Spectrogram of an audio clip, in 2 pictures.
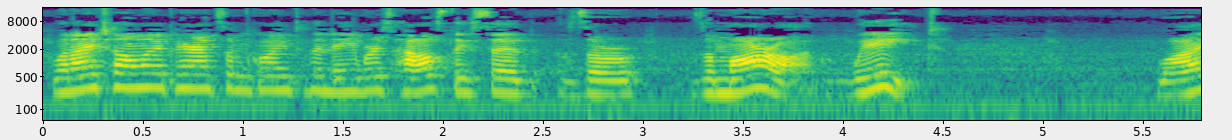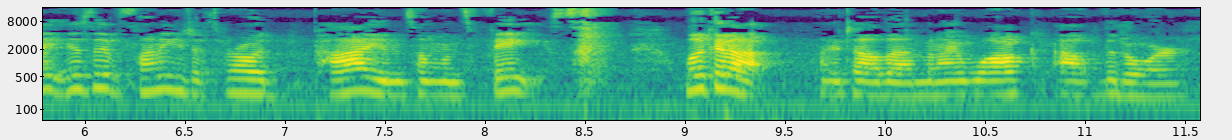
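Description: A young woman reading a children's novel aloud at home, with lively jumps in pitch when she reads dialogue. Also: moderate pace, a little hiss or hum, poor audio. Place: living room at home, indoors.

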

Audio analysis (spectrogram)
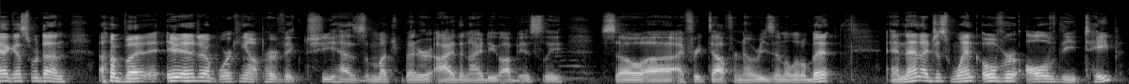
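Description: Laid-back man narrating a DIY build. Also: mid-range voice. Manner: relaxed, chatty, self-deprecating with fillers. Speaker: DIY car channel host. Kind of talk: casual how-to voice-over.

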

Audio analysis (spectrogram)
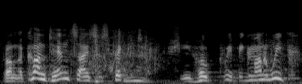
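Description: An actor playing a brisk, teasing gentleman detective with a British accent, crisp, commanding and wry, in 1940s radio style. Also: high voice, very animated. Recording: dull, noisy old radio recording.

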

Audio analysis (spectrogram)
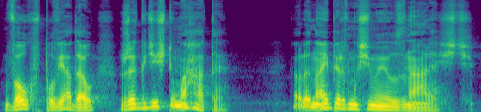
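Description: A man's voice: lowish voice, big pitch swings, measured pace, gravelly, dark tone, full character voice. A man playing a grim, seasoned witch hunter who speaks solemnly, like an old-time storyteller, in a scripted audio drama. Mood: grim, reminiscing.

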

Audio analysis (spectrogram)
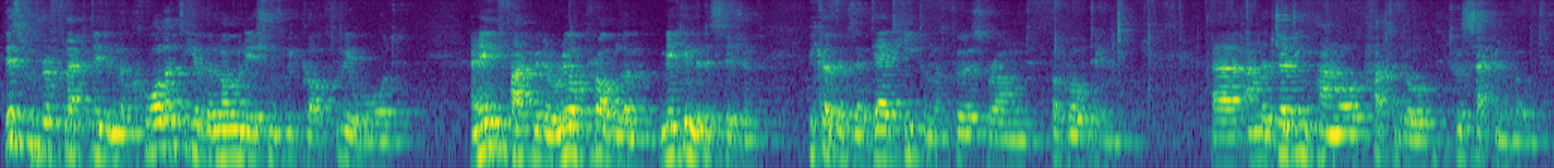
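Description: A man's voice: medium pitch, a little fast. A man in his thirties reading a formal, scripted award presentation speech as a sponsor. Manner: formal, reading from prepared notes. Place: conference room, indoors. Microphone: lectern mic, picked up by distant camera. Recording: echoey room from far off, hissy background noise.

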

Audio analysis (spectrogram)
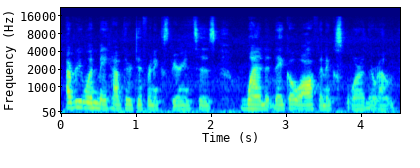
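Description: A woman's voice: low-pitched, fairly quick, crowd noise, poor audio. A young woman with a congested voice from a cold, chatting and explaining in a casual vlog. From United States. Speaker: vlogger. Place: bedroom at home.

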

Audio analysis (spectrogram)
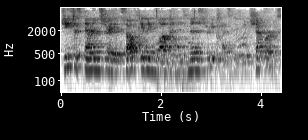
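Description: A woman's voice: fairly low pitch, mellow. Older woman pastor in an echoey church. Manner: homely, unhurried, with frequent ums. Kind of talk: church announcements and liturgy. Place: church sanctuary. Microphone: pulpit mic from a far camera. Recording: echoey church from far off, noisy.

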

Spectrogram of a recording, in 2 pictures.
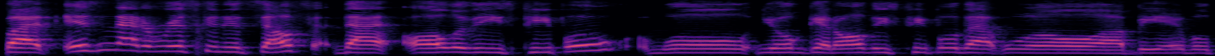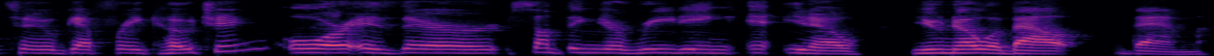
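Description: A woman hosting a podcast interview, giving quick affirmations and asking long, halting questions. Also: mid-range voice, a little mellow. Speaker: podcast host.

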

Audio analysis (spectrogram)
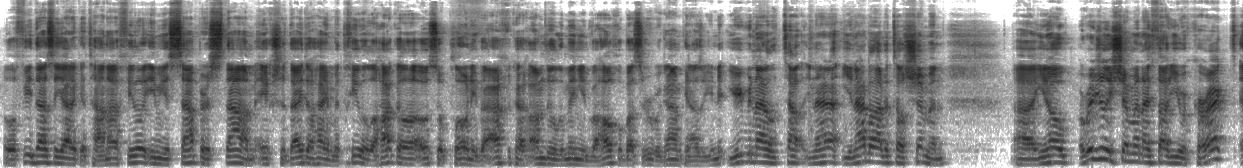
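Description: A man's voice: mid-range voice, rapid-fire, a bit bright. A man, giving an informal religious lesson in a conversational, explanatory way. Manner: conversational, often checks in with rhetorical questions. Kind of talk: informal lecture, reading a text and explaining it. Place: small home room with bookshelf.

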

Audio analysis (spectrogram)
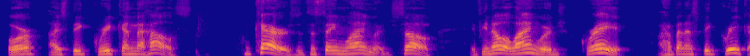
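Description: A middle-aged man teaching networking on a live stream, answering viewer questions in a blunt, emphatic, matter-of-fact way. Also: on the high side. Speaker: networking instructor. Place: indoor studio with virtual backdrop.

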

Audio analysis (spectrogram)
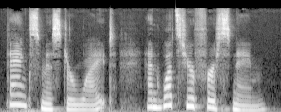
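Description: Slow, clear-speaking woman. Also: medium pitch, big pitch swings, a little mellow, no room sound. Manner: slow, clear, careful enunciation. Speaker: voice actor in listening exercise. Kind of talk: scripted English listening dialogue.

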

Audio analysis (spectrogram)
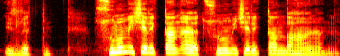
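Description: Blunt streamer with animated pitch. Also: male voice, fast talker, dry recording, clean studio sound. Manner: blunt, slangy, repeats himself for emphasis. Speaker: streamer reacting to a video. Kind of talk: casual stream commentary.

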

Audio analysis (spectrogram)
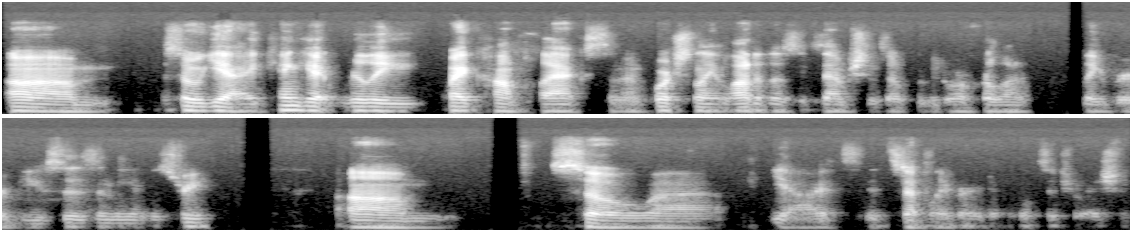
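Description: Deep-voiced man, brisk and measured. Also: flat delivery, gravelly, a bit bright, low-quality recording. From United States. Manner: measured, articulate, many "um"s and restarts. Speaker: guest. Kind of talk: casual interview talk. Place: small acoustic-foam podcast studio. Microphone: studio boom mic.

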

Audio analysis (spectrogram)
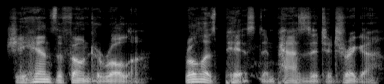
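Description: A man narrates a screenplay in a very deep voice. He reads out scene and action directions as scripted narration. The sound is dry, with little room. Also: sing-song, normal speed, a bit bright, no room sound. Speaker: narrator reading stage directions.

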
